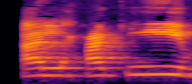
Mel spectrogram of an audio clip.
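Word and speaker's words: الْحَكِيم: Alhakim ada alif lam qamariah lagi. Karena alif lamnya bertemu sama ha. Alif lamnya dibaca jelas.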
